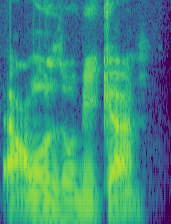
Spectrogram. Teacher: Jadi lidah kita terkeluar, belakang hujung lidah kita ada gigi kacip atas tu. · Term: zal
